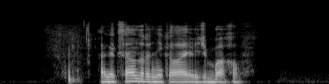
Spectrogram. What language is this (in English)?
Russian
